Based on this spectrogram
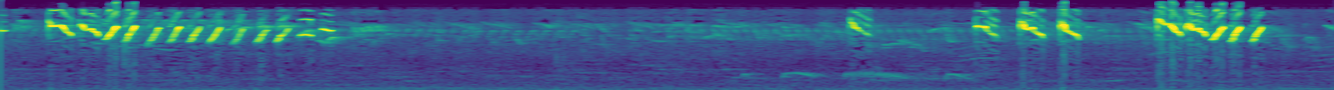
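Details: White-eye (pleci) song used to provoke nearby birds into singing: an opening rapid trill of repeated high descending notes, a long pause, then scattered sharp chirps and a closing burst of swept whistles.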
